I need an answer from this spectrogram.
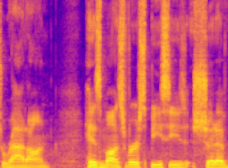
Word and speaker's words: Rodan: it is actually pronounced rat on but I say Rodan because that is again the preferred Toho pronunciation and that's also what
